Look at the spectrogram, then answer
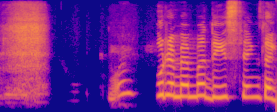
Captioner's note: nose sniffling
